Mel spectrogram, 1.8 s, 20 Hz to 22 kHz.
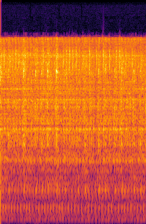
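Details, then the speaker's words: Likely 52cc petrol brush cutter that started then stalled, probably after sitting over winter. After cleaning, before the air filter is refitted, the two-stroke holds a steady, buzzy idle with no surging or dying. "прекрасно диться як гарно тримає на мали"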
